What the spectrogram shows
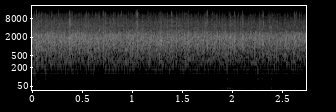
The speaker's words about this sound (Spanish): Démosle palmas fuertes a nuestro Señor.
